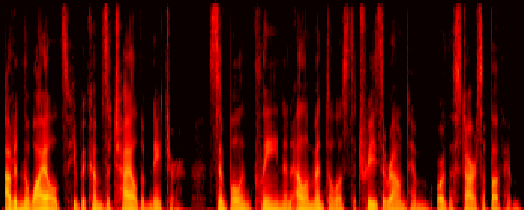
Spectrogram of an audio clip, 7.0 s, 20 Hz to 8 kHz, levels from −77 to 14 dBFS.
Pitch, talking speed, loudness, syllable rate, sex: 90 Hz, 215 wpm, -22 LUFS, 5.5 syllables/s, male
